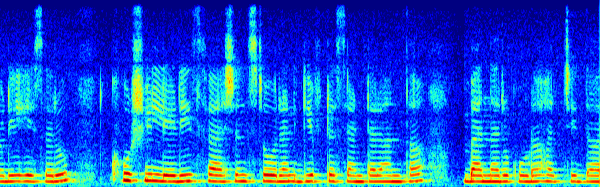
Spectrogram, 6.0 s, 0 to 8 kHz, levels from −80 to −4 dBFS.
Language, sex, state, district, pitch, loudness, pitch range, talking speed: Kannada, female, Karnataka, Bidar, 260 Hz, -16 LUFS, 255-270 Hz, 130 wpm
